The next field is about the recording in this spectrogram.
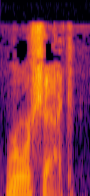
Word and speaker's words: Rorschach: No, Rorschach. I think you nailed it. Yeah. – How do you pronounce it? – Rorschach.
